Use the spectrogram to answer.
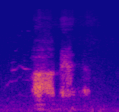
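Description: A cat meows: one clear, fairly faint mew, followed by a shorter second call and a small trailing chirp, over quiet background noise.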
